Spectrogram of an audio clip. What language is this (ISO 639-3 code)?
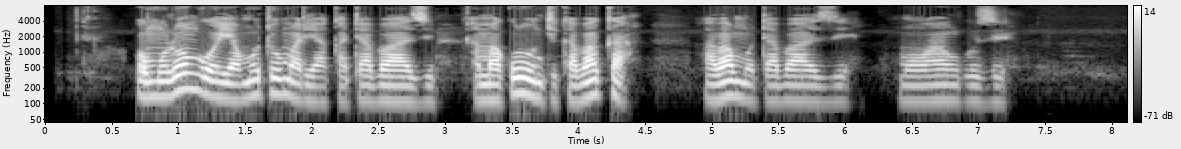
lug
